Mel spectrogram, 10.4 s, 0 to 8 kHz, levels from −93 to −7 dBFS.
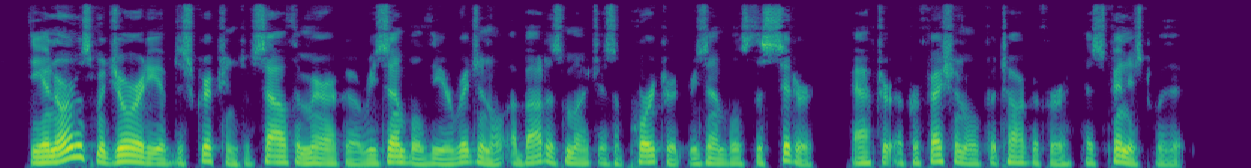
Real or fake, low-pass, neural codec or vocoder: real; 7.2 kHz; none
